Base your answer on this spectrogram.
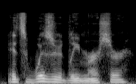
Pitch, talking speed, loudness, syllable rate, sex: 105 Hz, 130 wpm, -18 LUFS, 5.0 syllables/s, male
